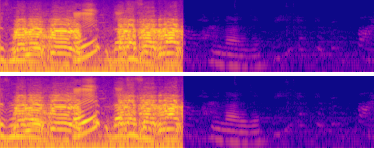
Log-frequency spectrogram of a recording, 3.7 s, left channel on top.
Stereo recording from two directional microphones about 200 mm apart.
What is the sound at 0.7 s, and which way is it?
Speech, 15° right (ahead or behind).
